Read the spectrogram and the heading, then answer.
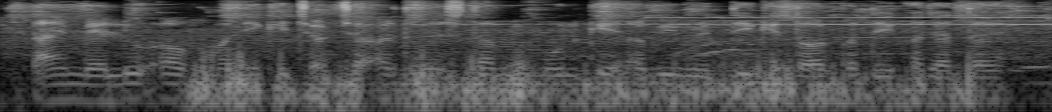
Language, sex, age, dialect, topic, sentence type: Hindi, male, 56-60, Awadhi Bundeli, banking, statement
